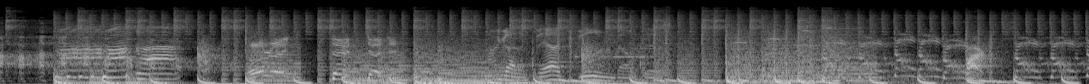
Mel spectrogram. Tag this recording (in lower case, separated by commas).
disco, speech, music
